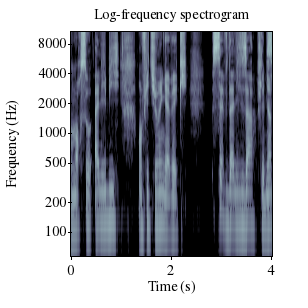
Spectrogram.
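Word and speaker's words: Sevdaliza: Ton morceau Alibi en featuring avec Sev Dalisa. Je l'ai bien prononcé.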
